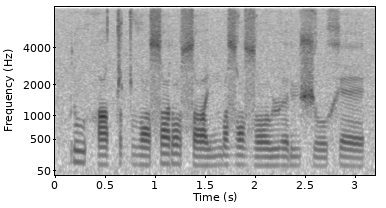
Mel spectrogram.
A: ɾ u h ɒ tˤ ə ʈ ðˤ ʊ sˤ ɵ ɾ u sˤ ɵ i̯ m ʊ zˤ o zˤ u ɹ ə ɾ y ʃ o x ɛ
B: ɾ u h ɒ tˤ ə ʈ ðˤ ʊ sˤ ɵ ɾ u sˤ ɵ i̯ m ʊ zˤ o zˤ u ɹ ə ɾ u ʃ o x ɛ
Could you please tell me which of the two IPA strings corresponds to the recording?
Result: A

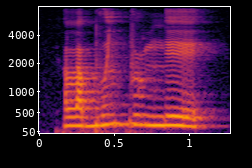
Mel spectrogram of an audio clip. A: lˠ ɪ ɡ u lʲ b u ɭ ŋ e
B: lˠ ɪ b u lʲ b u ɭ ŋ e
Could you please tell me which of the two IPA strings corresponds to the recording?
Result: B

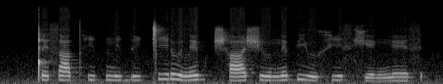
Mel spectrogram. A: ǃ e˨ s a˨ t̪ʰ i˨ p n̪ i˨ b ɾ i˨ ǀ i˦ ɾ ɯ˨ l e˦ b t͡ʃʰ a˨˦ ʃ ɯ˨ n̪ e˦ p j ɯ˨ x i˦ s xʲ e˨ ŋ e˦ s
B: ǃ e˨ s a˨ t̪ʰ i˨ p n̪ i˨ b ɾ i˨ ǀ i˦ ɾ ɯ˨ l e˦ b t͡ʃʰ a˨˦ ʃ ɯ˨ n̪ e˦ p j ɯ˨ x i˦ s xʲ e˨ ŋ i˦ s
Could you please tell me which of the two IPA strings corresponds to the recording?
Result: A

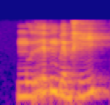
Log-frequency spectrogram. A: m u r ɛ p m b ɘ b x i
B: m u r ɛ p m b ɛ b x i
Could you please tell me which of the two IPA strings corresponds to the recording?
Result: B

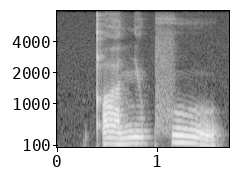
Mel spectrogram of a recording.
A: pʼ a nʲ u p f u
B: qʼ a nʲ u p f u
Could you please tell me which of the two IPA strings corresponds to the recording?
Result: B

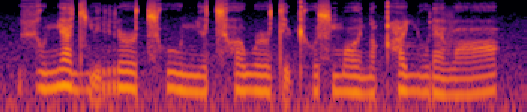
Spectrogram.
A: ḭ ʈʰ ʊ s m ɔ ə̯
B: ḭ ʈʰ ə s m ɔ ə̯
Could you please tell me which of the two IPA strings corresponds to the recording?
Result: A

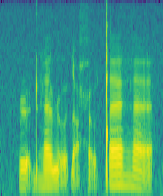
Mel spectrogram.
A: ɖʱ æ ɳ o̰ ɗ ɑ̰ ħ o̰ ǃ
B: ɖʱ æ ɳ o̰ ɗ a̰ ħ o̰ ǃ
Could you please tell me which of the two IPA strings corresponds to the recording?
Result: A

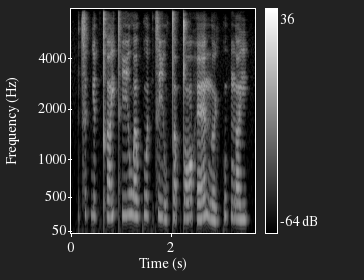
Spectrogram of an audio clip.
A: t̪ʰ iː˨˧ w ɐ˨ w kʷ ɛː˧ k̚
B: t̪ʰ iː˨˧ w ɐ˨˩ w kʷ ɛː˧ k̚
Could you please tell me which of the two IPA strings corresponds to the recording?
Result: A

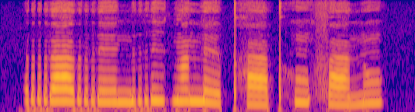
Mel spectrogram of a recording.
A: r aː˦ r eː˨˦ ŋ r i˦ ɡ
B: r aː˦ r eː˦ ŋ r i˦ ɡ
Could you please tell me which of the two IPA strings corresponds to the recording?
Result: B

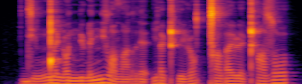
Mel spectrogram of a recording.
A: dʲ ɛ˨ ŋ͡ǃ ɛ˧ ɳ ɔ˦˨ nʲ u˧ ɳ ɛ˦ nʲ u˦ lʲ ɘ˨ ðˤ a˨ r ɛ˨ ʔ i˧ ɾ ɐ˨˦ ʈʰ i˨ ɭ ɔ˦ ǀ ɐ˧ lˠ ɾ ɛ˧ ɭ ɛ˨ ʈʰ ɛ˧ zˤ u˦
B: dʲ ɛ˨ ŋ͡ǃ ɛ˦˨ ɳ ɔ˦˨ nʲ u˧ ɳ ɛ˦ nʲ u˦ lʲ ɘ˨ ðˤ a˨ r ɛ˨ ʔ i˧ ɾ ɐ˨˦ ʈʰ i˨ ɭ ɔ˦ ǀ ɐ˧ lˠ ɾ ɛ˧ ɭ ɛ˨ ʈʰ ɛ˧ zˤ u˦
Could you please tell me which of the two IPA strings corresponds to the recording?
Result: B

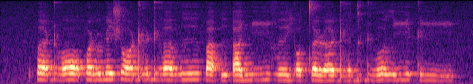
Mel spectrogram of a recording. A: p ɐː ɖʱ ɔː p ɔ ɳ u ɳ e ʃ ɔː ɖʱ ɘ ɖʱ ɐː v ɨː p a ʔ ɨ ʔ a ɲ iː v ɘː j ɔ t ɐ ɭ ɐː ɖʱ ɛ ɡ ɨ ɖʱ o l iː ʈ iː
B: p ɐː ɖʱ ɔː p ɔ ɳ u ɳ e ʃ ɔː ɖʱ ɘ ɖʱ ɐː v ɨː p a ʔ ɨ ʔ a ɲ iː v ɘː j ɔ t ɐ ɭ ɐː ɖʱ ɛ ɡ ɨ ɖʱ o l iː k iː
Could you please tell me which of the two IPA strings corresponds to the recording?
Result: A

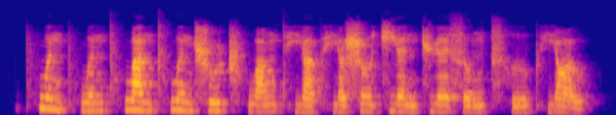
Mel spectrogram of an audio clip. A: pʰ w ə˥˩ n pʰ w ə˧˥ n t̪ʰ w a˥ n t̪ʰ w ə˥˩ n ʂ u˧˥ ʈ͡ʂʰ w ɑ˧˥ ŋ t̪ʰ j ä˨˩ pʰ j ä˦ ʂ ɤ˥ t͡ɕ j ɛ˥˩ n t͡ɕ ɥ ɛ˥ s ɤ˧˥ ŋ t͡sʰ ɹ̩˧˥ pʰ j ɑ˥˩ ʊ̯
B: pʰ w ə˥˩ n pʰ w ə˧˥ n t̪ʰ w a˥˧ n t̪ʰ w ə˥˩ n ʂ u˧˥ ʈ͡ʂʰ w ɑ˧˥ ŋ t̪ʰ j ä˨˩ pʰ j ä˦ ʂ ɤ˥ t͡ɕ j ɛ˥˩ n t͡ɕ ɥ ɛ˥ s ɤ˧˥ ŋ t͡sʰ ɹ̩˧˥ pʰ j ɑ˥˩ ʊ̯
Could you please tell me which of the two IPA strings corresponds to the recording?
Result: B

